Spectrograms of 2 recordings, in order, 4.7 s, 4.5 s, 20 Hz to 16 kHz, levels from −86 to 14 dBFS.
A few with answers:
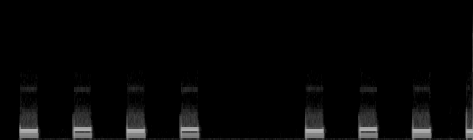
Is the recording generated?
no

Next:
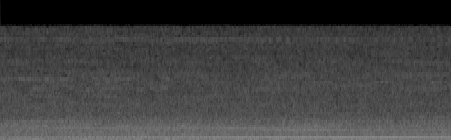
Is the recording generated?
no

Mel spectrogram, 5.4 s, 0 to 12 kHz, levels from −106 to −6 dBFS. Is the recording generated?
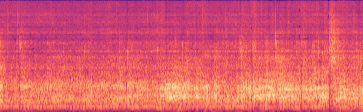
yes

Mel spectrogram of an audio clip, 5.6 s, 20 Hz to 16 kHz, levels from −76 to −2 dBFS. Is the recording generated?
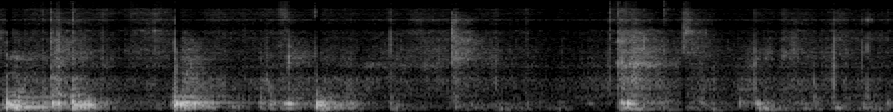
yes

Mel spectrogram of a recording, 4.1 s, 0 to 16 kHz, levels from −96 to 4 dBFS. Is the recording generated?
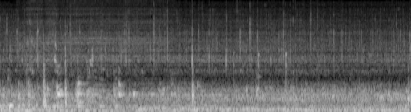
no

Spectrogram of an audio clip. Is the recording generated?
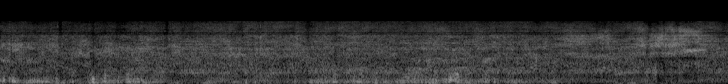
yes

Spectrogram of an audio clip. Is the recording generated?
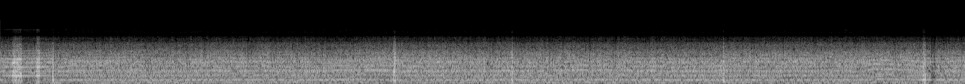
no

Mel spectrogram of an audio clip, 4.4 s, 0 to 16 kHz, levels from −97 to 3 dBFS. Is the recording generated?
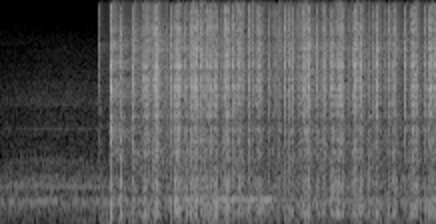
no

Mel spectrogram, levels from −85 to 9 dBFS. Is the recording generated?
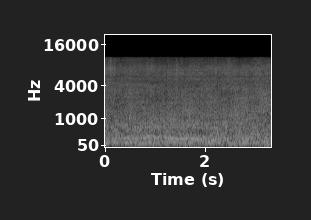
yes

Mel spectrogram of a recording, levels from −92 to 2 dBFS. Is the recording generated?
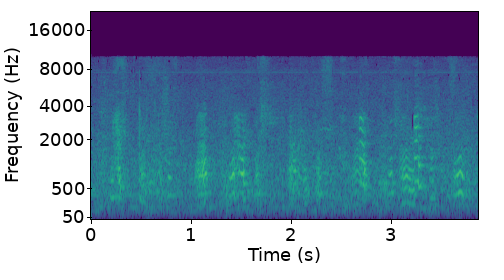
no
